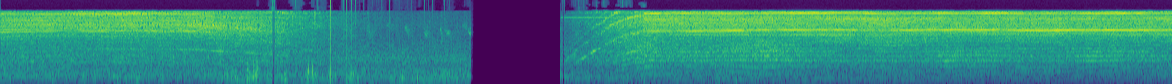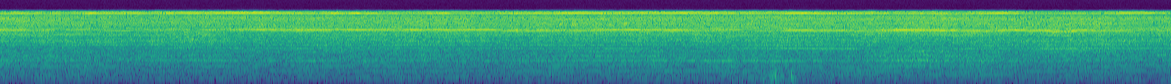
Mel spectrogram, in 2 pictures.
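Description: A small toy helicopter's rotor and motor whir and buzz steadily nearby.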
